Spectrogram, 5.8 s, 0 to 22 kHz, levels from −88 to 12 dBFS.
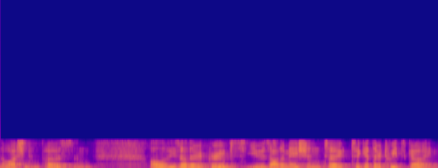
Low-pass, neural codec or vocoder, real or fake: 3.6 kHz; vocoder, 24 kHz, 100 mel bands, Vocos; fake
